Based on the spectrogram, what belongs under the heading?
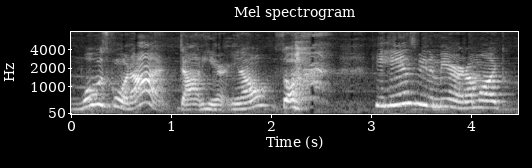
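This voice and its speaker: Chatty animated woman vlogger, slightly high. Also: normal speed, a little hiss or hum. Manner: animated, chatty, lots of fillers and acted-out quotes; blunt, exasperated venting. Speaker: vlogger telling a personal story. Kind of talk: casual storytelling to camera.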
